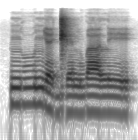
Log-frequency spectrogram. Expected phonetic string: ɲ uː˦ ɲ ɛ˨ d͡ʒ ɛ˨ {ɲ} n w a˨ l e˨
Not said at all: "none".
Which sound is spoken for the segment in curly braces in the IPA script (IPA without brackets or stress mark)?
none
